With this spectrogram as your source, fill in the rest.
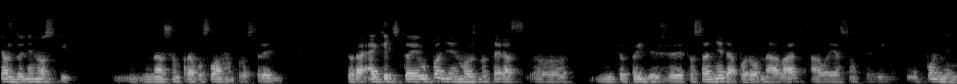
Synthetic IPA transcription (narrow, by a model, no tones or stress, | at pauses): kaʒd̪ɔɟɛnːɔscif | naʃɔmpɾaʋɔslaʊnɔmpɾɔst̪ɾɛɟiː | k̚t̪ɔɾʔa̰ːʔajkɛct̪ɔjɛuːpl̩ɲɛmɔʒnɔt̪ɛɾas | mit̪ɔpɾiːɟɛʒɛt̪ɔsaɲɛd̪aːpɔɾɔʊnaːʋacalɛjasɔmft̪ɛd̪iṵːpl̩ɲɛ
